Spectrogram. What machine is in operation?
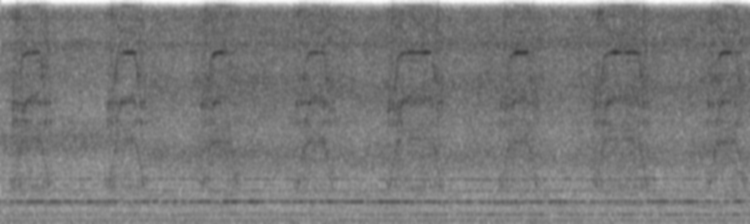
slide rail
